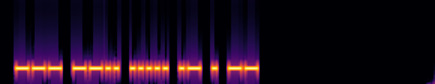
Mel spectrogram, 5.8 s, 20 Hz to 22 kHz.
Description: Morse code, heard as a keyed tone, about 22 wpm, 700 Hz. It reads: OZ5AEM
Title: DXCC-100 Call Signs - 6 Characters - Repeated 3x - 22wpm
